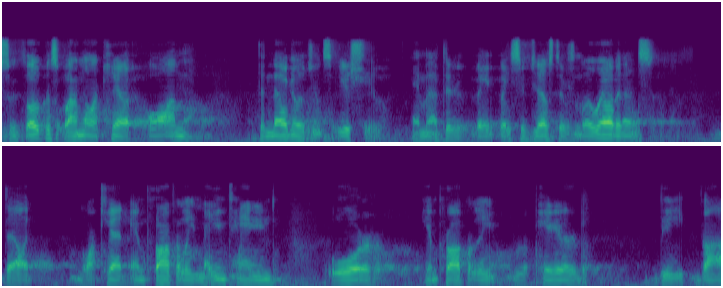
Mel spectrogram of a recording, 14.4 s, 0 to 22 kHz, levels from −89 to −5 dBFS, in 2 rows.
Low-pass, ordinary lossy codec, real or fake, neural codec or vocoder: 7.2 kHz; AAC, 48 kbps; fake; codec, 16 kHz, 1 kbps, FreqCodec, larger model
